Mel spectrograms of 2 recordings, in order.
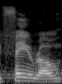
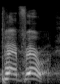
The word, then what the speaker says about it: Pharaoh: Some say Pharaoh. It can be pronounced both ways.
